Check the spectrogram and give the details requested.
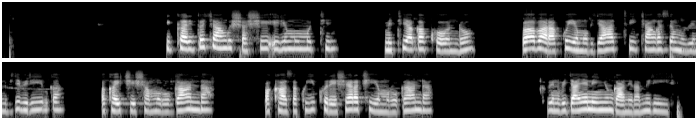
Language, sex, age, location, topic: Kinyarwanda, female, 25-35, Huye, health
